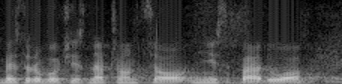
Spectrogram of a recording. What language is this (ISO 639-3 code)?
pol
